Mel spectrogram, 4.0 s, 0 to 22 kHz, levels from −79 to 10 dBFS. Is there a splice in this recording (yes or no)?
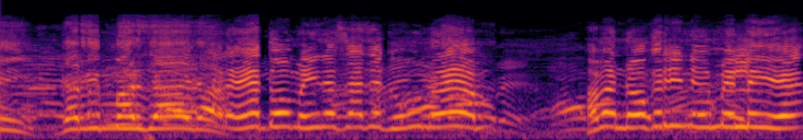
yes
